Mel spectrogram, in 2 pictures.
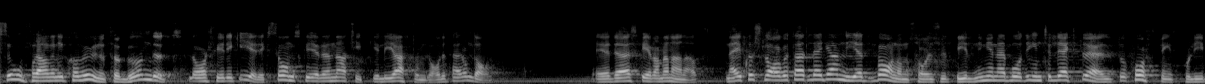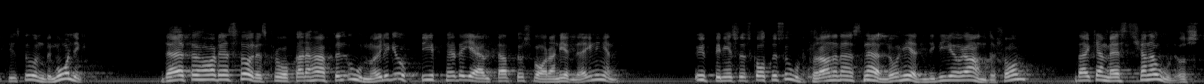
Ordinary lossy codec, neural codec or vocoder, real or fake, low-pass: none; codec, 16 kHz, 4 kbps, X-Codec, HuBERT features, trained on general audio; fake; 7.2 kHz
